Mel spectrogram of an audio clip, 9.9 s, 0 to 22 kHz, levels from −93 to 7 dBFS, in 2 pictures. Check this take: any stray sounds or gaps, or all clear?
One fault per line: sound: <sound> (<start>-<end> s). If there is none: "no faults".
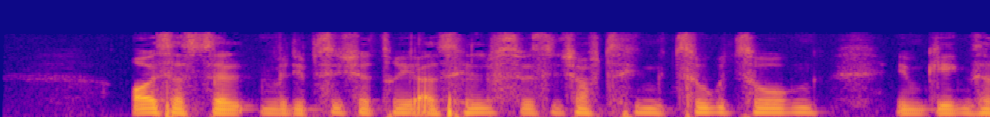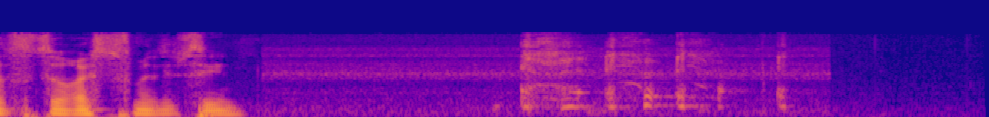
sound: cough (7.4-9.0 s)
